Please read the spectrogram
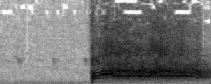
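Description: The screaming-marmot meme sound: one long, loud scream that starts about a second in, its pitch sliding up at the onset, after a second of faint background noise.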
